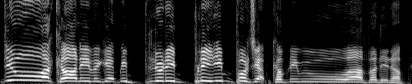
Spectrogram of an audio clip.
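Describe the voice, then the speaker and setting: A man voicing a homesick, grumbling middle-aged Englishman, whining in drawn-out oh's. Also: very high-pitched, expressive, pushed and bright, smooth, dry recording, voice pushed up, full character voice. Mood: furious. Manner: whiny moaning with drawn-out oh's.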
